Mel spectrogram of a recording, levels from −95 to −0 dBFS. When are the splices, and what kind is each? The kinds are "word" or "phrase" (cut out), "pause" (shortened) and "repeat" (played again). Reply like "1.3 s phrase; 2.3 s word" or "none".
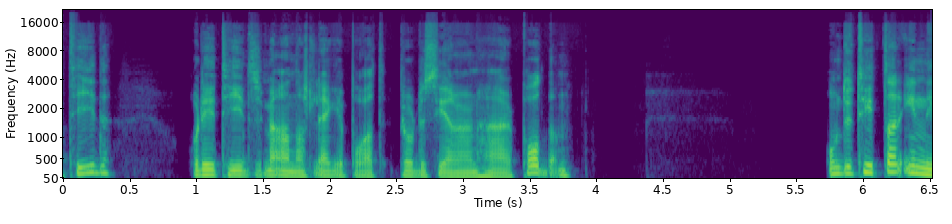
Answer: none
